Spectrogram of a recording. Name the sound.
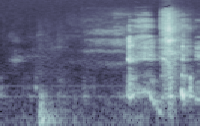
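heavy breathing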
